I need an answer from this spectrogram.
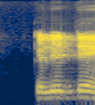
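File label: "keliding", Malay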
